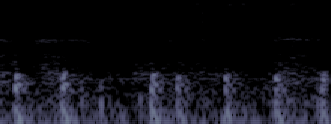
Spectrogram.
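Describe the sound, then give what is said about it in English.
Rhythmic rubbing strokes of an eraser wiping writing off a board, a steady run of many short scratchy swipes at a regular pace, fairly faint. “So for that reason, I'm going to erase this because it's not part of the problem at hand.”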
